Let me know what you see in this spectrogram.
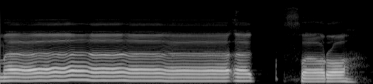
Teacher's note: اگلی آیت قتل، قاف کو موٹا پڑھیں گے، انسان، اخفا ہوگا، ما اکفرہ، ما کے اوپر مد منفصل ہوگی، ما کو 3 الف کے برابر کھینچ کر پڑھیں گے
